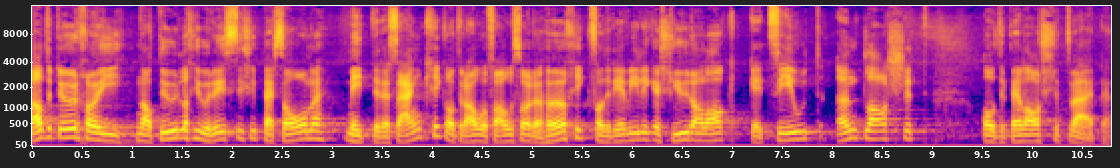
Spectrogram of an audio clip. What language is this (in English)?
Swiss German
